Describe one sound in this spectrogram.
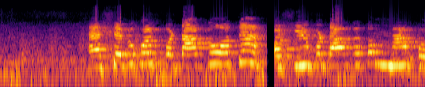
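A young boy talks animatedly close by.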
